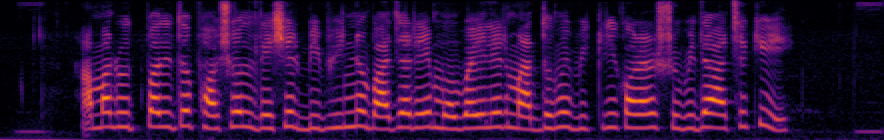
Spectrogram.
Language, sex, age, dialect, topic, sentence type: Bengali, female, 18-24, Northern/Varendri, agriculture, question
